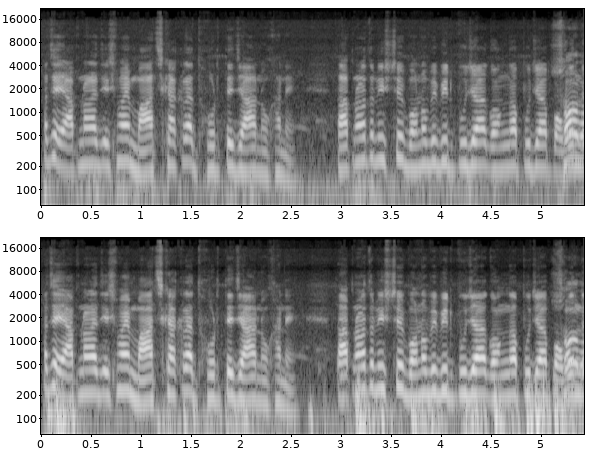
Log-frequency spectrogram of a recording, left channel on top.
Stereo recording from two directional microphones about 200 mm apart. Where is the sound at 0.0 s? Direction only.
50° right (ahead or behind).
